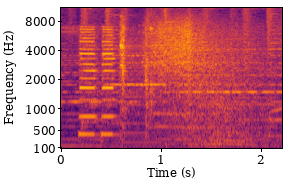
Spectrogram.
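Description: Two quick car-horn beeps as an added sound effect, followed by a swishing whoosh, over background music.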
